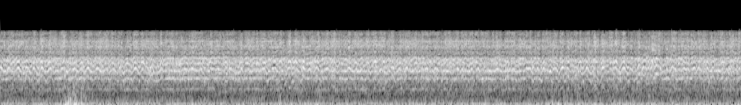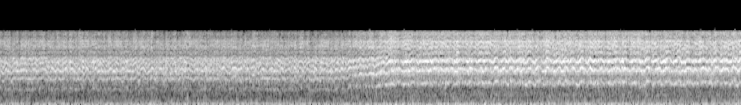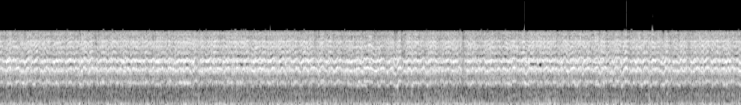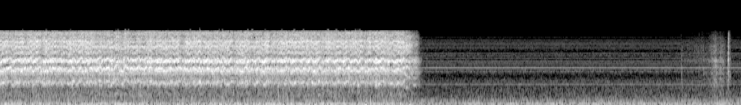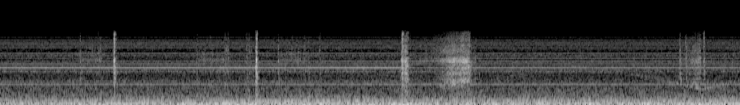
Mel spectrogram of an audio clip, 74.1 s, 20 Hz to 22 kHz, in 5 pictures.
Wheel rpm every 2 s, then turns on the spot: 130, 140, 130, 130, 140, 140, 140, 140, 140, 140, 140, 190, 210, 220, 210, 210, 210, 220, 210, 210, 220, 210, 220, 210, 210, 210, 100, 0, 0, 10, 0, 0, 0, 10, 10, 0, 0.
68-70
